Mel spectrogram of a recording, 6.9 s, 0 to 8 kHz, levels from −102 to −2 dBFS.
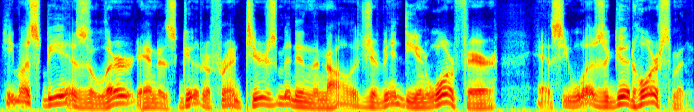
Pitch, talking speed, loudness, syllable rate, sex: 105 Hz, 190 wpm, -17 LUFS, 5.0 syllables/s, male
